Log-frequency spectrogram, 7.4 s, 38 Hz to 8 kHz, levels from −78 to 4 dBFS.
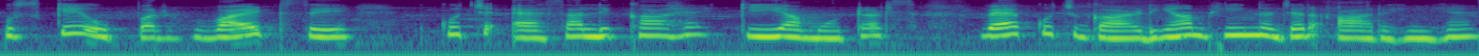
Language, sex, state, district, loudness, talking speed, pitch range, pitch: Hindi, female, Uttar Pradesh, Saharanpur, -16 LUFS, 145 wpm, 220-270 Hz, 250 Hz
